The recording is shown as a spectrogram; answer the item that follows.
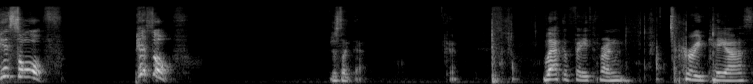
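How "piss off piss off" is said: very high, very slow put-on British accent. Showing how a phrase has to be said, british accent. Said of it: "You gotta say it with the accent".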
